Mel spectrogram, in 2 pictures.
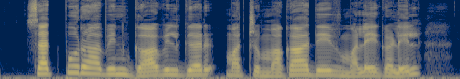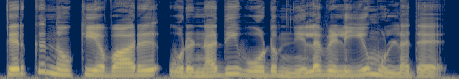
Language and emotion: Tamil, neutral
